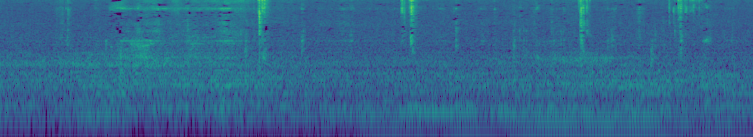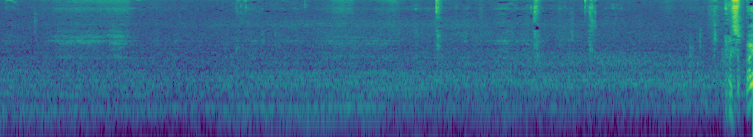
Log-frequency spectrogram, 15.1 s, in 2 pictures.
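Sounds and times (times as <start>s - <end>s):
person chewing food: 0.6s - 8.6s, 11.0s - 14.7s.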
